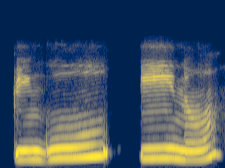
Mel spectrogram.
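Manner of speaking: "pingüino" drawn out slowly, the U held and sounded; syllable-by-syllable pingüino. Shown as a demonstration. Teacher showing students the diphthong, slow stretched "pingüino". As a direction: stretch "pingüino" into pin-guu-ino so both U and I sound. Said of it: "está sonando la U y la I".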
